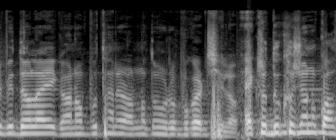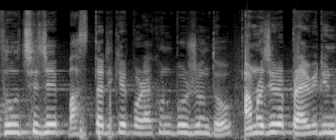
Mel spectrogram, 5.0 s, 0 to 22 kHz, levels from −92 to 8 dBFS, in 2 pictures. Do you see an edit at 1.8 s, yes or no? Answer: yes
